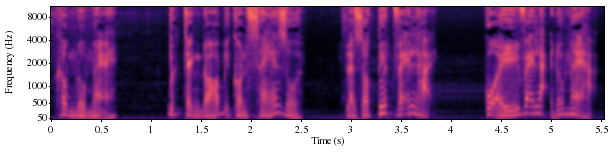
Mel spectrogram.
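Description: A man's voice: mid-range voice, expressive, normal speed, a little mellow, breathy edge, dry recording. A man doing a shaken, stammering young man. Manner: stammering, urgent.

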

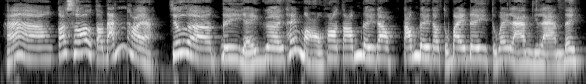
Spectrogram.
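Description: A woman's voice: a little high, lively intonation, fairly quick, hardly any pauses, close to an everyday voice. A woman voicing a timid grandfather who refuses to go, with a Southern Vietnamese accent. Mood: scared refusing. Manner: fearful, refusing.

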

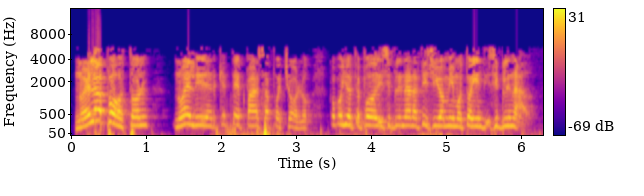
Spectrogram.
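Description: A man preaches a sermon in a fairly high voice, swinging from quiet asides to loud emphatic bursts and acting out the people he quotes. The sound is dull and lo-fi, like an old radio broadcast. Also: brisk, creaky. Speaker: pastor.

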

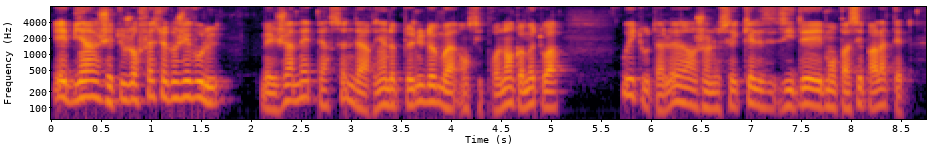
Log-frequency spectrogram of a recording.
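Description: A proud, firm middle-aged woman in a storybook reading, voiced by a man. She speaks sternly in a low voice and holds her ground, turning away an advance. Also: steady tone, fairly quick, few pauses, darkish tone, close to an everyday voice.

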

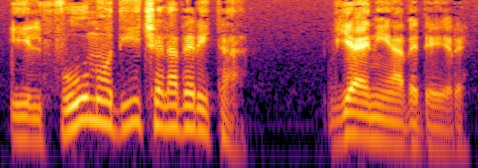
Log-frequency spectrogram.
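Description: Man doing a calm, grave old grandfather. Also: on the low side, a little slow, no echo, clean studio sound.

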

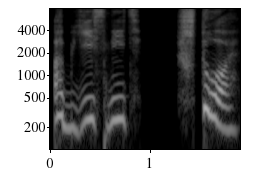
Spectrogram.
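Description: A woman's voice: on the high side, little pitch movement, normal speed, no echo, clean studio sound, lightly acted. A woman voicing a heartbroken, betrayed young woman in an audiobook, whose voice breaks through tears. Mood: furious. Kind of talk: audiobook character voice.

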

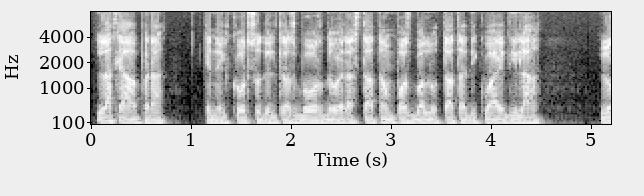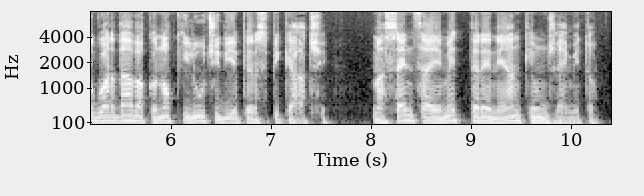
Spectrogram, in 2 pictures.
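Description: A man narrating an audiobook in a measured, expressive reading. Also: sits low, no room sound, clean studio sound. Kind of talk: scripted narration.

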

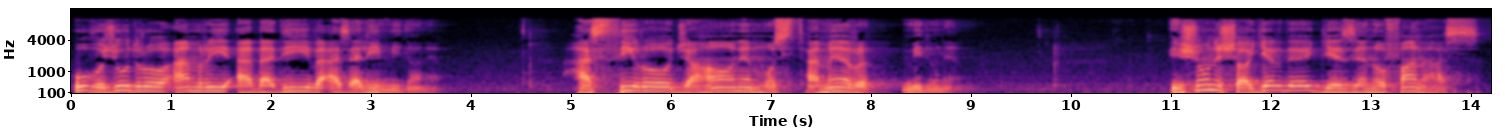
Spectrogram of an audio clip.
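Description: A man delivers a classroom lecture in a voice sitting a little higher than most men's. He often poses a question to the room and answers it himself, and he gives his students direct instructions as he goes. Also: expressive, long pauses, darkish tone.

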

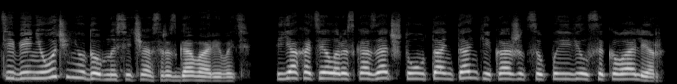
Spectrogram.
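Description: A fretful, doting wife on a phone call, voiced by a female audiobook reader, speaking in a raised, soft, worried voice. The reading is close and dry, with no room around it. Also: high voice, moderate pace, no echo, voice pushed up, close to an everyday voice.

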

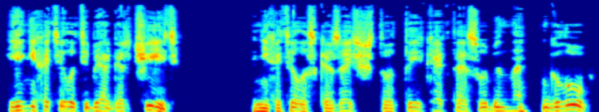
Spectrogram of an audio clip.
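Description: A man's voice: medium pitch, fairly even intonation, normal speed, a bit bright, husky, no echo. A man reading an audiobook, voicing a passionate, theatrical woman novelist who gushes breathlessly to her lover. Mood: rapturous.

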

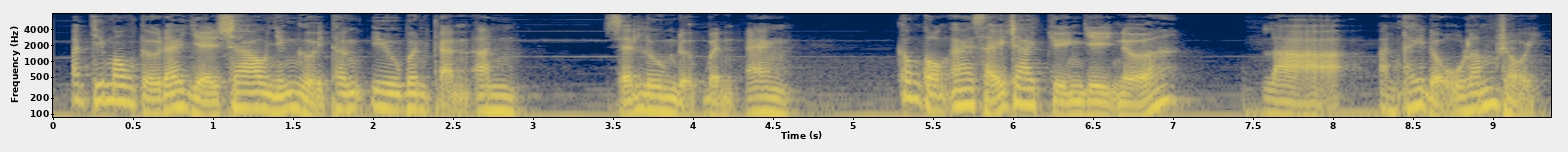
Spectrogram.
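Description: Guy telling a ghost story, husky voice, soft music under it. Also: lowish voice, normal speed. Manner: expressive storytelling. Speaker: narrator. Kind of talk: scripted ghost story narration.

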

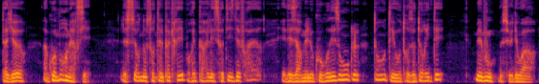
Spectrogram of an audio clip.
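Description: A man reading the part of a cheerful, quick-witted young woman who gently teases her brother in a storybook reading. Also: medium pitch, breathy edge, dry recording, studio quality, lightly acted. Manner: lively, gently teasing.

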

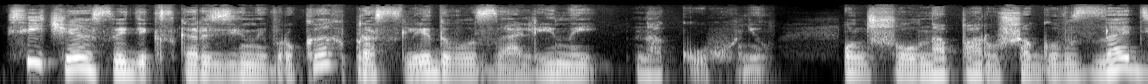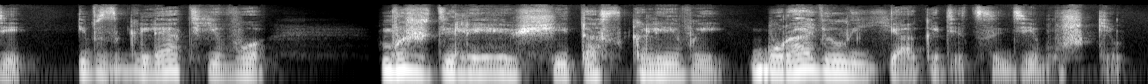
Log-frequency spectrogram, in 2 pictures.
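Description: A woman narrating an audiobook in an even, unhurried reading. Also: a bass voice, slightly rough, no echo, studio quality. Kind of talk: scripted narration.

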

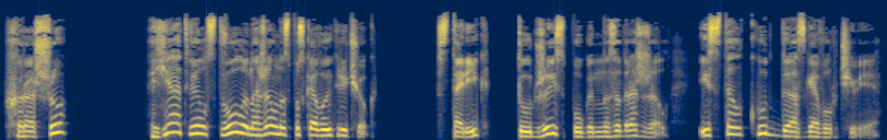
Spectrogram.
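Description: Male narrator for a first-person audiobook, calm storytelling, dry close sound. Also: on the high side, normal speed, no echo.

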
